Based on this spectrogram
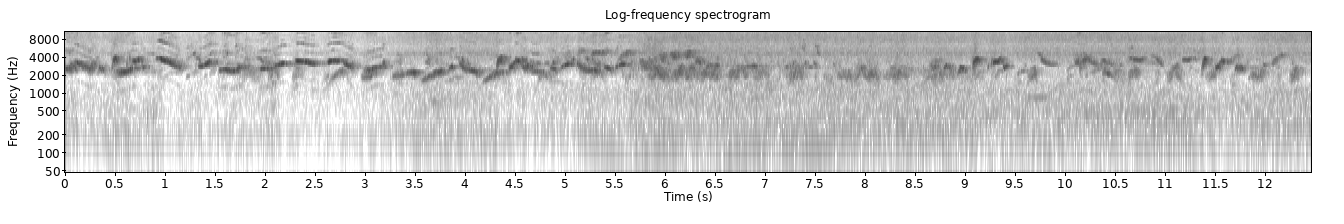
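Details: Chinese hwamei kept in a cage, tail spread and wings flicking: a dense, unbroken torrent of fast whistled trills and chirps, rich and varied throughout.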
